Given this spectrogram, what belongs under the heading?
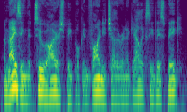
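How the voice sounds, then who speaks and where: A man voicing a remorseful, husky young man. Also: deep voice, fast talker, fairly bright tone. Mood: subdued. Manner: unhappy and hesitant. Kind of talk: audiobook narration.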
